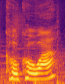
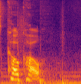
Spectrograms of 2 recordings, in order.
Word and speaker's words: cocoa: I've heard a lot of Americans saying cocoa, when in reality it is cocoa. A in the end, we just don't read it.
